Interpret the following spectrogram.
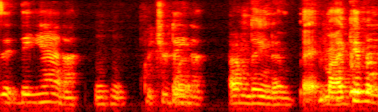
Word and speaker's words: Deana: her name exactly like you do and she pronounces it Dean but you're Dena I'm Dena my given name is actually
